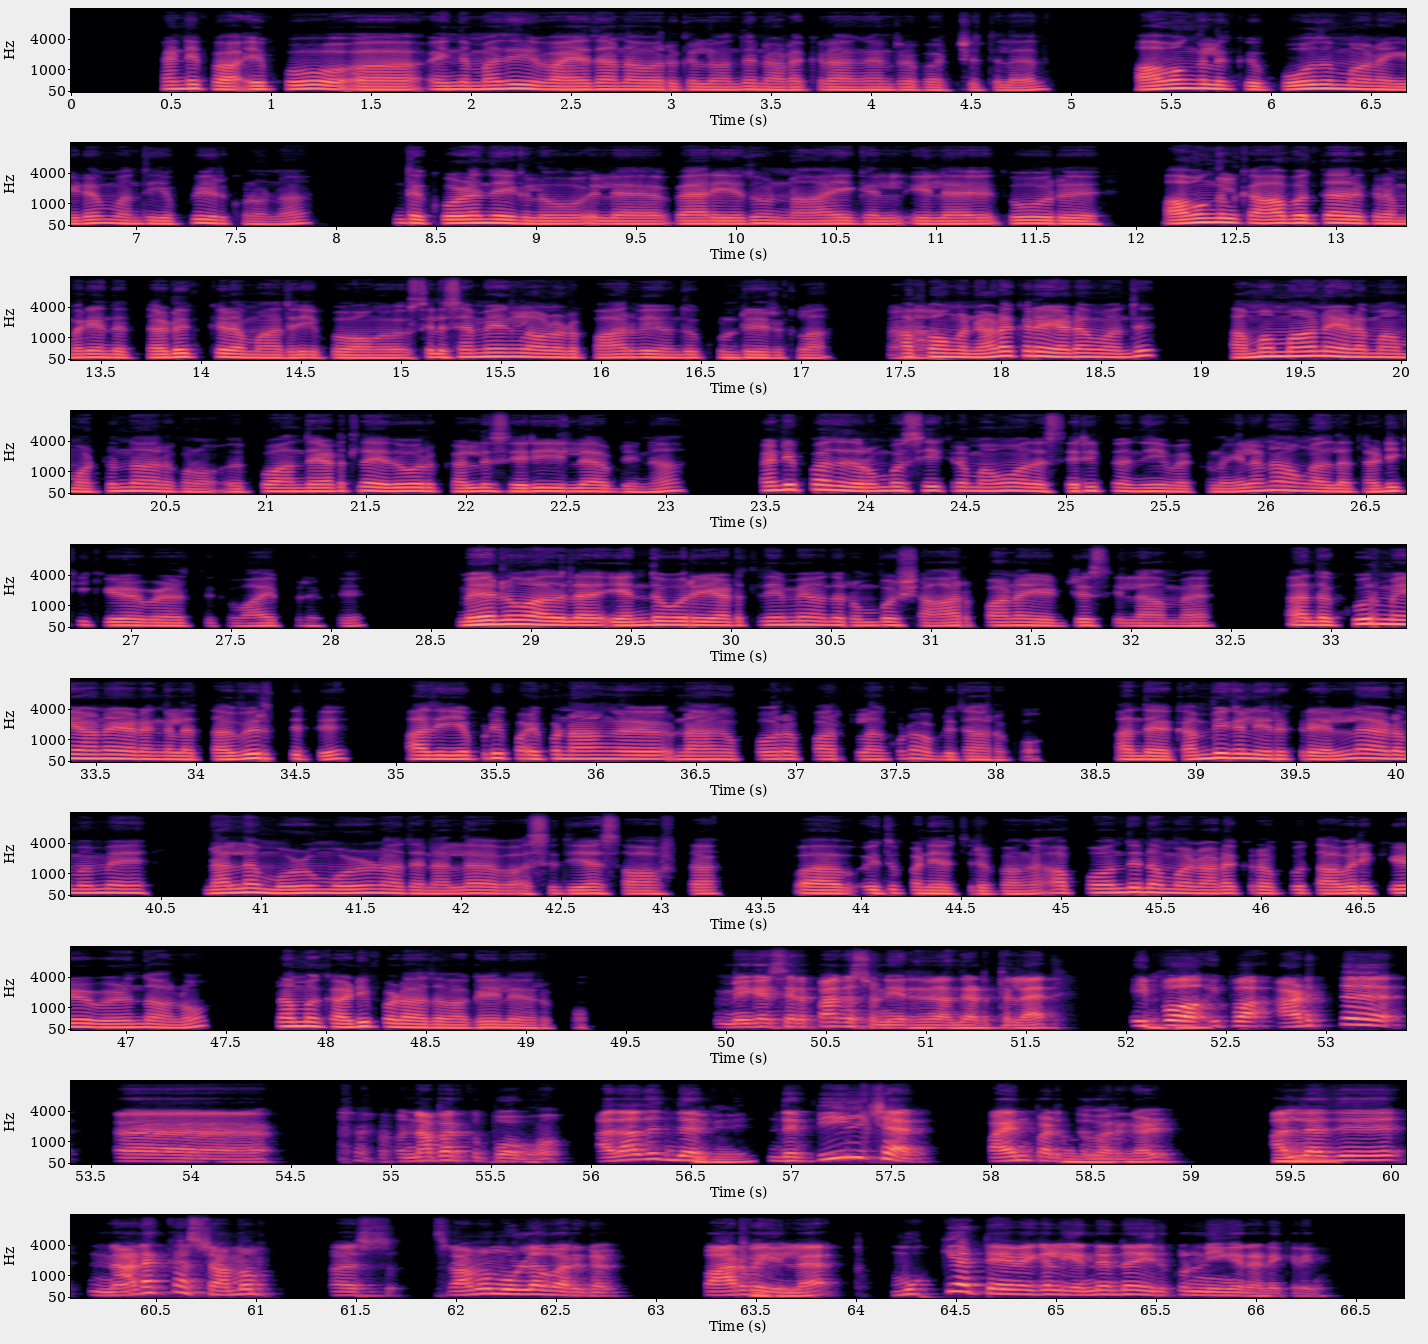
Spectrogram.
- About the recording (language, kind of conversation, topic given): Tamil, podcast, பொதுப் பகுதியை அனைவரும் எளிதாகப் பயன்படுத்தக்கூடியதாக நீங்கள் எப்படி அமைப்பீர்கள்?
- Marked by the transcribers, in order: in English: "ஷார்ப்பான எட்ஜஸ்"; "பயன்படுத்துறவர்கள்" said as "பயன்படுத்துவர்கள்"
